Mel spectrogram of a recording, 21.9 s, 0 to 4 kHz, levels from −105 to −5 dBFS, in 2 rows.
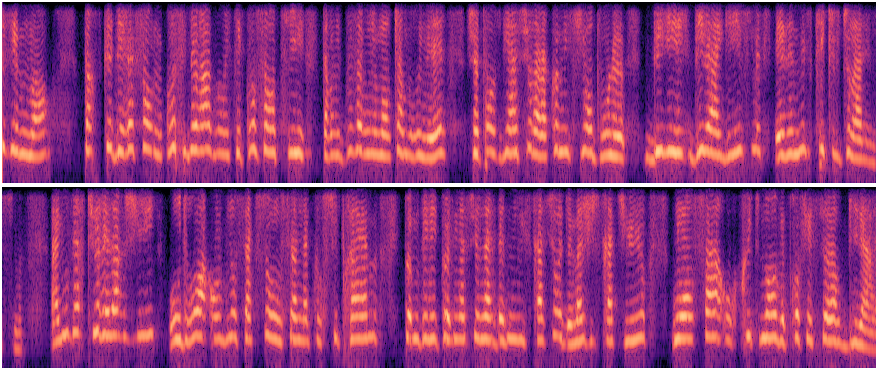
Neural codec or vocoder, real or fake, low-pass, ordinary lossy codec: codec, 16 kHz, 1 kbps, FreqCodec, smaller model; fake; 3.6 kHz; Opus, 16 kbps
